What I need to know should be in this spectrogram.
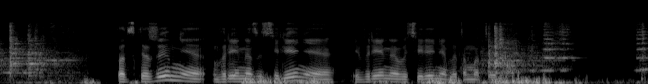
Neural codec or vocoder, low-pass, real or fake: none; 7.2 kHz; real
